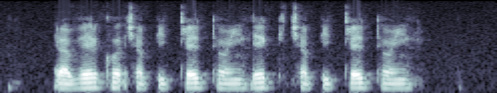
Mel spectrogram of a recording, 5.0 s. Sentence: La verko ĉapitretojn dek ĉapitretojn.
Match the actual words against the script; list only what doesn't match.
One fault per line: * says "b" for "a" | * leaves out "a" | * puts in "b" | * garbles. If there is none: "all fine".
all fine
